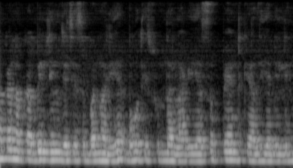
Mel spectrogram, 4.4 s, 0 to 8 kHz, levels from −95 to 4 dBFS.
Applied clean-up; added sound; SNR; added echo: none; none; none; reverberation time 0.4 s.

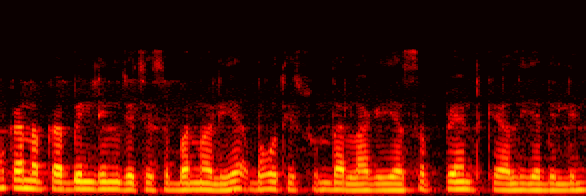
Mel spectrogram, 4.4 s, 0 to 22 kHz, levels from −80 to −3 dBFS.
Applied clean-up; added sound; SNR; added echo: none; none; none; none.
